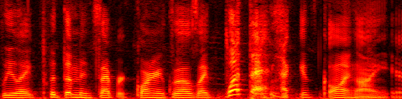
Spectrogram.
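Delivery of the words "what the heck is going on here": firm, stern, scolding parent tone. Retelling stopping the children's fight: imitating own stern mom voice. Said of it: "I used my stern mom voice".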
